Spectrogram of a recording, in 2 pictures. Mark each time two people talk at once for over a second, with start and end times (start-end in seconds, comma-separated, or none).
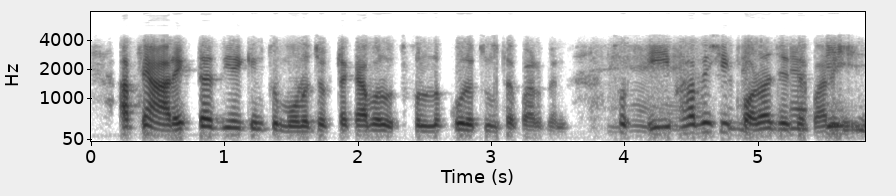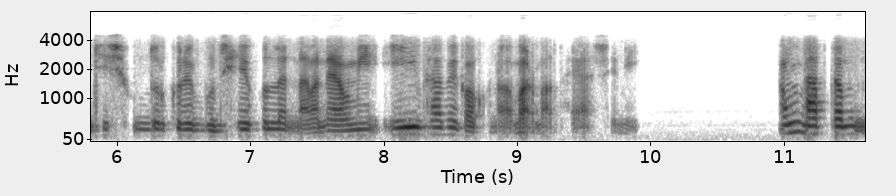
4.0-5.8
